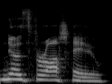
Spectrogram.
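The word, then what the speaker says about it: Nosferatu: This was me doing nose feratu. You know what? I'm impressed you're pronouncing it right.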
